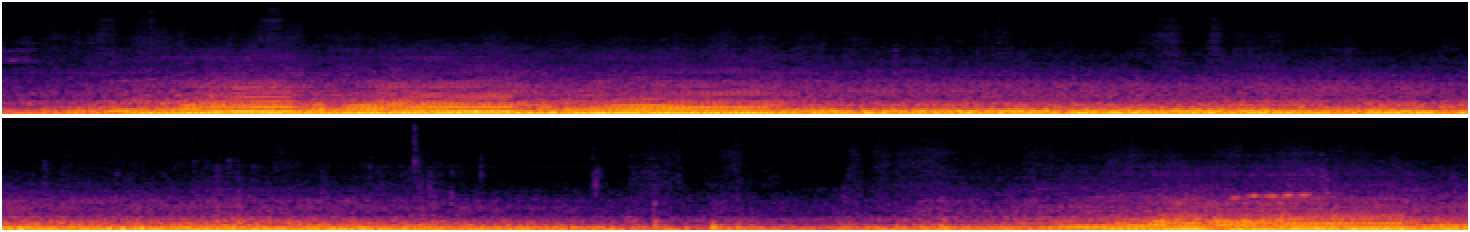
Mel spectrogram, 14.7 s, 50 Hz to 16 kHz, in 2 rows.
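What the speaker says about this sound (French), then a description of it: "Vous avez entendu les pneus crisser, voilà, c'est ça le CLA 2019 220D." A 2019 Mercedes CLA 220D diesel accelerates hard with a loud, continuous engine rumble that builds, dips briefly near the end and then surges again, close to the microphone; any tire squeal is not distinct.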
